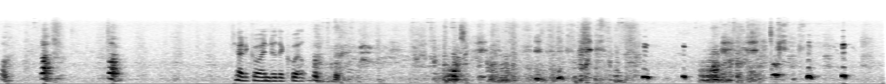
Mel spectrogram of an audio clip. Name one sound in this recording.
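A dog scrabbles and thumps on a bed.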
